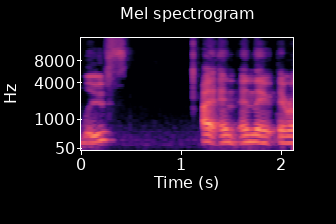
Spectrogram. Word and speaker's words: Lucy: they asked me like how to pronounce uh lucy's name and i said loose and they they were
